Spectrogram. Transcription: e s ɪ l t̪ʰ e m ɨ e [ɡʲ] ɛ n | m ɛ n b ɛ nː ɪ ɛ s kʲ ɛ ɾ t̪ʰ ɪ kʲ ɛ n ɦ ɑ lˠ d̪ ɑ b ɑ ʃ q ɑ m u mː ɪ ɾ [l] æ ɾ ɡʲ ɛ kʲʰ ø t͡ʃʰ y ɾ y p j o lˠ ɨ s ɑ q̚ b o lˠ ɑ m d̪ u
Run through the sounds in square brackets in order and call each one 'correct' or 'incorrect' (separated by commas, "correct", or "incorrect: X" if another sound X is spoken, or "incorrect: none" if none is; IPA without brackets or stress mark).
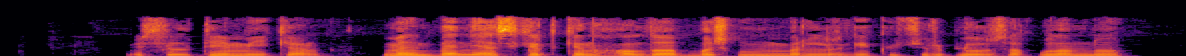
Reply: incorrect: kʲ, correct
